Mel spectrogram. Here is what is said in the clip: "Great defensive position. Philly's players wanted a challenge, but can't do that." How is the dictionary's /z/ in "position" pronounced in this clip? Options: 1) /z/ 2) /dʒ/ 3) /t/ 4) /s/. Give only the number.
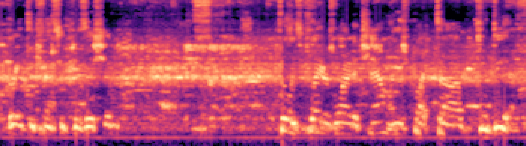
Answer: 1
